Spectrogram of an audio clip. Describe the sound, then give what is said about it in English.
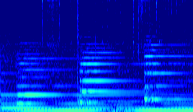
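A minor chord rings out on an instrument, its notes sustained and steady, with fresh notes struck three times so the harmony swells and settles without any talking. “Now, this would be a minor chord.”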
